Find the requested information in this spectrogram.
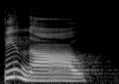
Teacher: безударный гласный е а ударный второй слог ударение падает на гласный а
